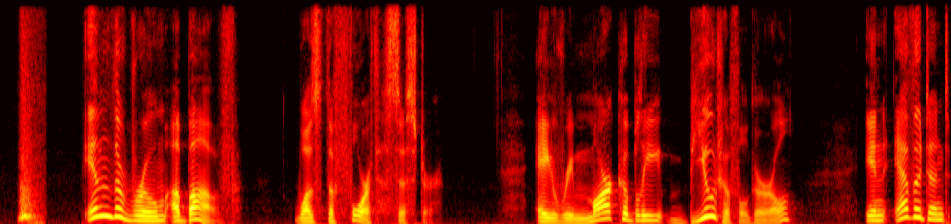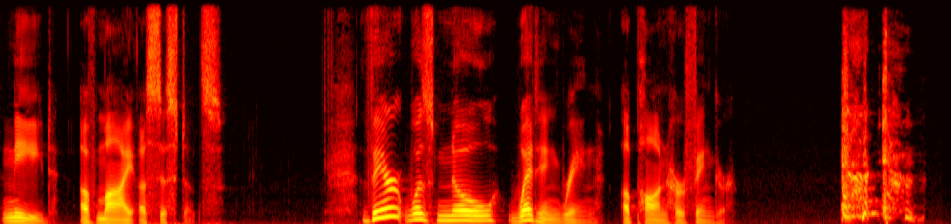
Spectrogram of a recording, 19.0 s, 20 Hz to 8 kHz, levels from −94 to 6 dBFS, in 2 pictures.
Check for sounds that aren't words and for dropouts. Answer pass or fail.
fail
